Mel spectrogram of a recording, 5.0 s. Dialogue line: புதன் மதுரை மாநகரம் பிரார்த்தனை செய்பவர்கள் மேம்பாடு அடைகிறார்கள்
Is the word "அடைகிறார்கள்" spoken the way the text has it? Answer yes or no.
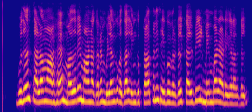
yes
